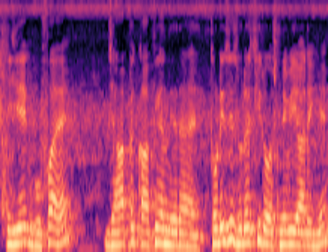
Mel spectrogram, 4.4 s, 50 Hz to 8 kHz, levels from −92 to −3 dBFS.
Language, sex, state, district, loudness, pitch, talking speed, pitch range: Hindi, male, Uttar Pradesh, Varanasi, -14 LUFS, 160 Hz, 245 wpm, 150-175 Hz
